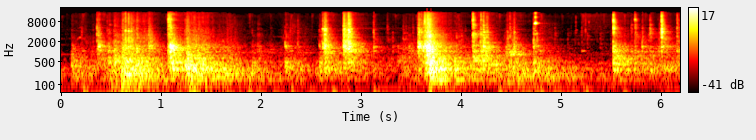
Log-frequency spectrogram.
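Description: Large metal gate being pushed and worked by hand, giving a series of about half a dozen clanks and rattles, the loudest about two-thirds of the way through.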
